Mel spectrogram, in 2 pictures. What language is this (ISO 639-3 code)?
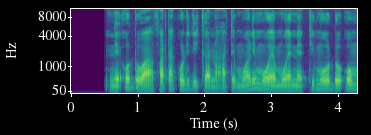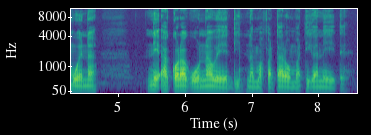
kik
